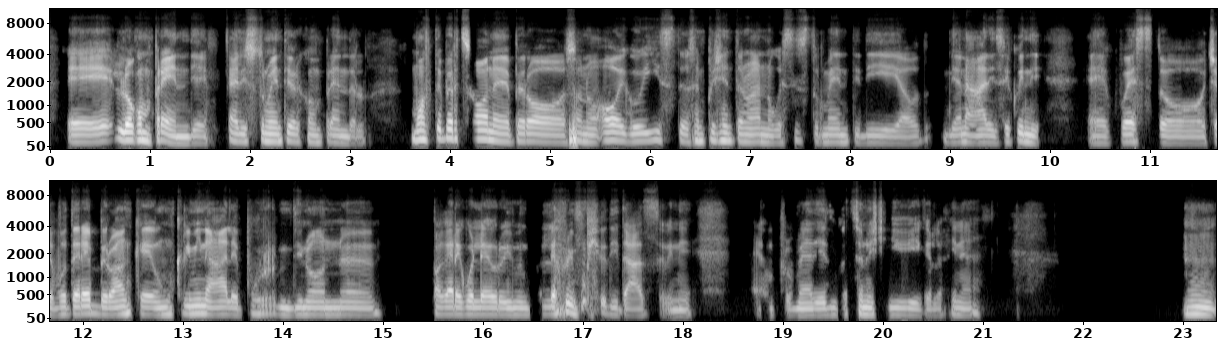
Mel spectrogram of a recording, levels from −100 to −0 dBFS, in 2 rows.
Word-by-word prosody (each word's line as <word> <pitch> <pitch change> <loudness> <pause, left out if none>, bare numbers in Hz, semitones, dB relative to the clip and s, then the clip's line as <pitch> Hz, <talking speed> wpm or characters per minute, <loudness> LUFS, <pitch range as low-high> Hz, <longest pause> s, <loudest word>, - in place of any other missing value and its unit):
ehm, 125 +3 +5
lo 155 -3 +9
comprendi, 120 -8 +4 0.2
hai 135 -4 +1
gli 130 - -1
strumenti 130 +1 +3
per 125 -2 -2
comprenderlo. 115 -3 -5 0.5
Molte 165 +3 +2
persone 170 -6 +4
però 125 -2 +2
sono 125 0 +2
o 145 +3 +3
egoiste 140 +2 -3
o - - -3
semplicemente 140 +1 -2
non 125 - -1
hanno 125 -1 -1
questi 115 +6 -7
strumenti 120 -3 -7
di 110 -1 -6
auto 105 +1 -9
di 120 - -11
analisi, 120 -1 -1
quindi, 125 -2 -1 0.5
ehm, 110 0 -7
questo 110 -4 -2
cioè - - +3
voterebbero 120 +1 +4
anche 125 -1 +2
un 115 +1 -2
criminale 120 -3 +1
pur 130 +4 -9
di 115 0 -4
non 115 +1 -4 0.5
pagare 120 0 +1
quell'euro 115 -1 +1
in 110 0 -2
l'euro 120 +6 +1
in 130 - -1
più - - -3
di 115 -1 -9
tasse, 100 -1 -5
quindi 185 0 -7 0.6
è - - -20
un - - -18
problema 105 +1 -5
di 110 - -3
educazione 115 +2 -4
civica 110 -3 -6
alla 100 +1 -14
fine. 115 +3 -10 2.0
Mh. 120 -3 0
120 Hz, 135 wpm, -24 LUFS, 115-130 Hz, 2.0 s, lo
